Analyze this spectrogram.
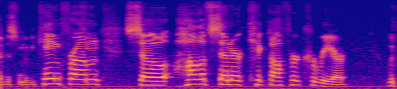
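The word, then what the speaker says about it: Holofcener: My Feelings written and directed by Nicole Holiffson Holofcenter. I think I'm pronouncing that correctly.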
